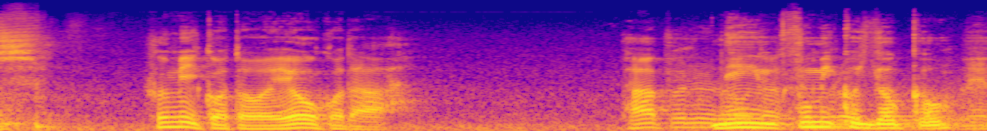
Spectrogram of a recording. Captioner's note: speaking in foreign language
